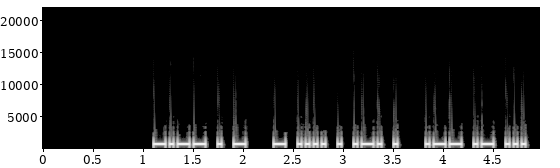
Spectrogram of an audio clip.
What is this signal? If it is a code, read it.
Morse code, heard as a keyed tone, about 30 wpm, 700 Hz. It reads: YET THERE WAS
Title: Sentences from Top 1300 Words 30wpm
